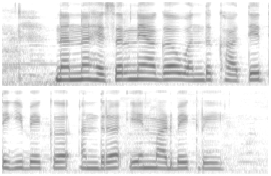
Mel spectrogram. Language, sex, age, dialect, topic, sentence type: Kannada, female, 18-24, Dharwad Kannada, banking, question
